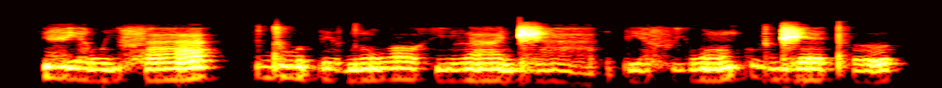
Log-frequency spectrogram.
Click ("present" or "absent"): absent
